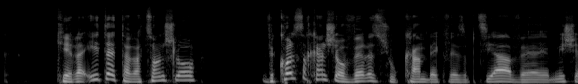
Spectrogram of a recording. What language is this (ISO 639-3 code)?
heb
